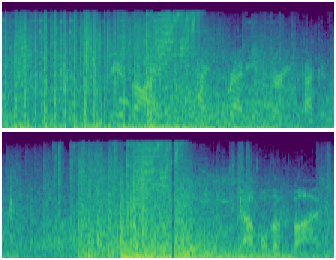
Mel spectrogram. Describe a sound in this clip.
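Explosions boom with deep rumbles.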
